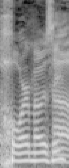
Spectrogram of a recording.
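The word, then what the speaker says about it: Hormozi: Hormozy?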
